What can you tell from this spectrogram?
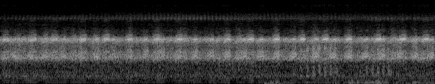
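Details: Many frogs calling together on a summer night in Korean rice paddies, 4 July 2013; a thick, unbroken wall of rapid croaks pulsing roughly twice per second, with faint low rumbles near the end.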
